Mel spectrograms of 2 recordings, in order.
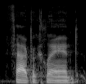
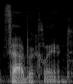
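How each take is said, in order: First: "Fabricland" said with a falling tune. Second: "Fabricland" softer, with a rising tune. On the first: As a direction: let "Fabricland" drop at the end. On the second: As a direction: echo "Fabricland" quietly, tipping up. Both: Shown as a demonstration. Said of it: "repeated album title".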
